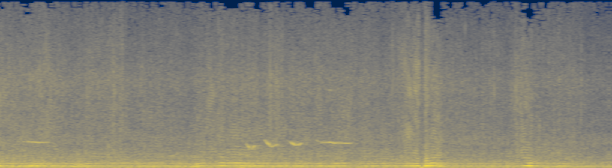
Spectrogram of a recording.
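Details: Honeybees flying at a top bar hive entrance, heading out to or landing back from nectar foraging: constant low hum, a couple of sharper buzzes as bees pass near, and faint distant bird whistles.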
